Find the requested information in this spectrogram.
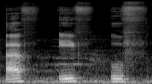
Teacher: फ की अदायगी में दोनों हंठ नहीं मिलेंगे बल्कि ऊपर वाले दो दांत सना औलिया और निचले होठ का जो तरी वाला हिस्सा है इसके साथ लगाना है तो फ पढ़ना है।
